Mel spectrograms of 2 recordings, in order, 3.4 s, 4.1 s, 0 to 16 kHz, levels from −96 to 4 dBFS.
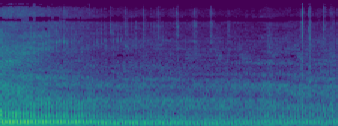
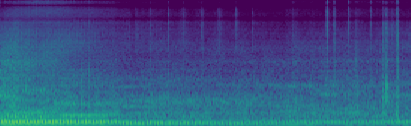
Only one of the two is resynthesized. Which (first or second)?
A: second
